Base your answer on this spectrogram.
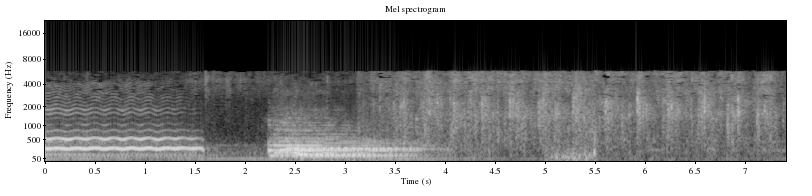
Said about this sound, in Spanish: Gente muy joven aplaude hoy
